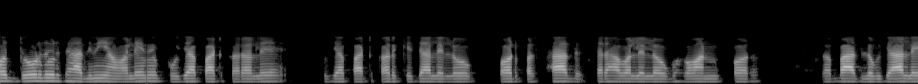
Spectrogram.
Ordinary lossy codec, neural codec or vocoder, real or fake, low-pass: none; none; real; 3.6 kHz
